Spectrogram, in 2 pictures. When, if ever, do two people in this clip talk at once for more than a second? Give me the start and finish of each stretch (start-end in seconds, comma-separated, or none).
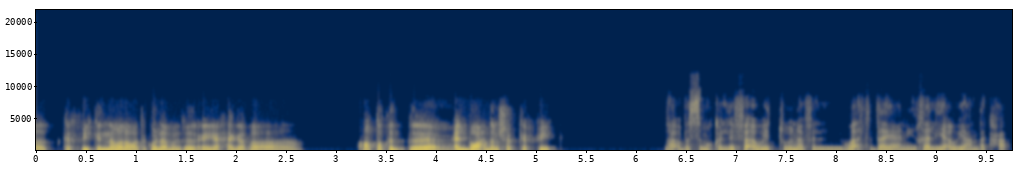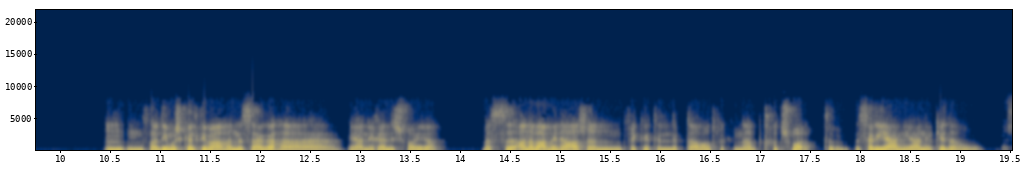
none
